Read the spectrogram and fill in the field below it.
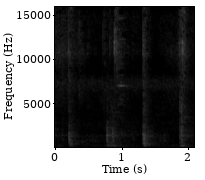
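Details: SGS hydraulic trolley jack after an oil top-up and air purge: valve closed and pumped, four even, solid strokes about half a second apart, each a clean squelch with no hiss or stutter, lifting normally.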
